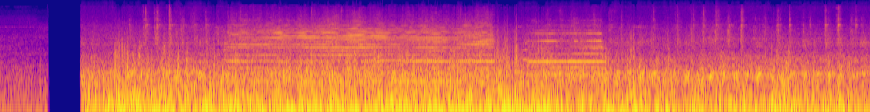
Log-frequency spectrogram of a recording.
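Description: A train rolling along the rails during a stop on a Hyderabad to Goa journey, with coaches being attached, gives a loud, steady rumble and rattle throughout, joined by sustained squealing metallic tones in the middle.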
